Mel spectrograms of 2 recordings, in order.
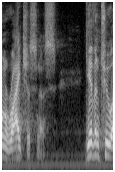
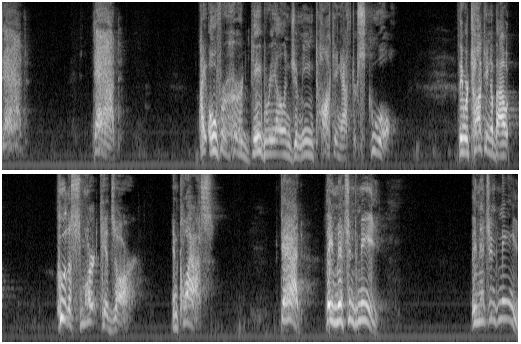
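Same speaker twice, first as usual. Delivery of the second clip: stage whisper with a confiding tone; 5 semitones higher than usual. A father retells what his ten-year-old said after school pickup: retelling a loud whisper. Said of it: "talking in a loud whisper for some reason".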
